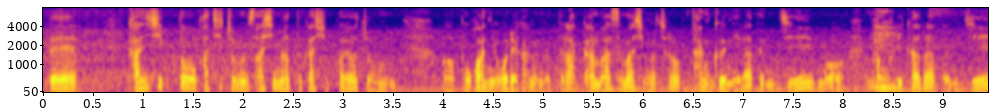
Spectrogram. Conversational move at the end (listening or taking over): listening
